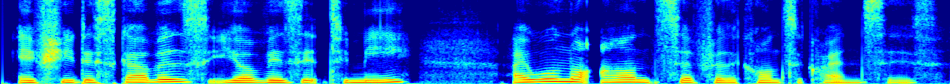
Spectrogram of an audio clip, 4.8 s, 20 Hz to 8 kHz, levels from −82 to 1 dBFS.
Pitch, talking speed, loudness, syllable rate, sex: 200 Hz, 175 wpm, -17 LUFS, 5.3 syllables/s, female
